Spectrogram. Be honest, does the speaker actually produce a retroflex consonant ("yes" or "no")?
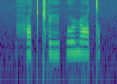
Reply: yes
